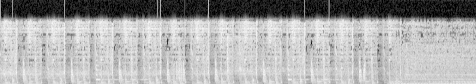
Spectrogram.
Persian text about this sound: آقای برادر، آقای برادر، لطفاً یه دقیقه موتورت خاموش کن.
